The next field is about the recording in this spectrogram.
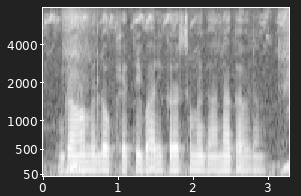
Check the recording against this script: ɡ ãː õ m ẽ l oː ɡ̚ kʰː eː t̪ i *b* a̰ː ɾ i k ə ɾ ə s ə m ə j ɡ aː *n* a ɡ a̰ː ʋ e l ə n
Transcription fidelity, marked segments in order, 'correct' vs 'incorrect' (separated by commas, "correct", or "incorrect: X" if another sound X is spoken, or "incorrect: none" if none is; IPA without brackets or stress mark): correct, correct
